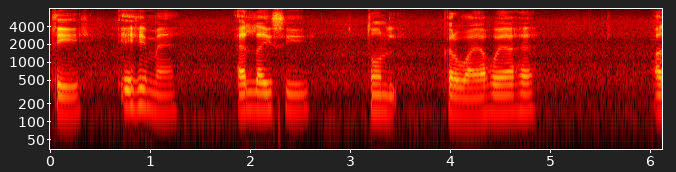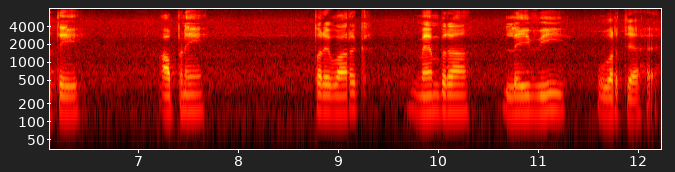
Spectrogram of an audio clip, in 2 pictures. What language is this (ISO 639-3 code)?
pan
